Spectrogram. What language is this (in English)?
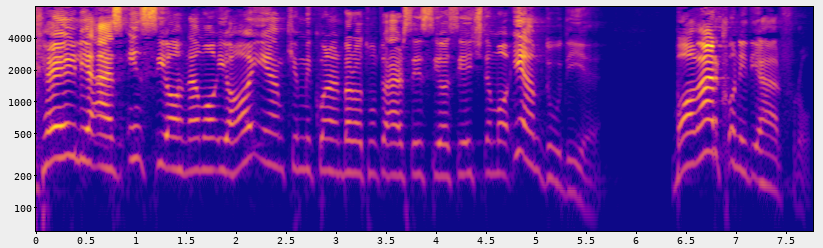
Persian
